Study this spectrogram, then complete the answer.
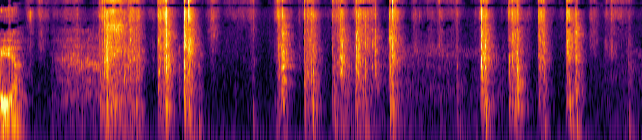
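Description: A plastic wrapper crinkles in a hand.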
